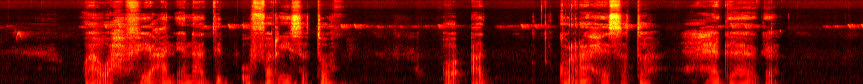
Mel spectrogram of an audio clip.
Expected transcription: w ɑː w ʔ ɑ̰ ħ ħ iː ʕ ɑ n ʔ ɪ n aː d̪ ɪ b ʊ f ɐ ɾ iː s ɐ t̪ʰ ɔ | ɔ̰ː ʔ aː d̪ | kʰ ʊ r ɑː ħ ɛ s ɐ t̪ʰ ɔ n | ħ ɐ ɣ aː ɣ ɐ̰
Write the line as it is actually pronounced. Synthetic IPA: w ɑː w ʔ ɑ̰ ħ f iː ʕ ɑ n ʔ ɪ n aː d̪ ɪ b ʊ f ɐ ɾ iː s ɐ t̪ʰ ɔ | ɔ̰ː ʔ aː d̪ | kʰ ʊ r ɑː ħ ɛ s ɐ t̪ʰ ɔ | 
